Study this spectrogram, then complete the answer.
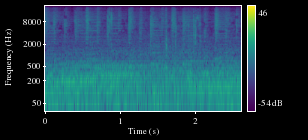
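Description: A Range Rover Sport with a Stage 1 tune drones loud and steady on a dyno, its deep engine note holding a continuous low roar with no voices.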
